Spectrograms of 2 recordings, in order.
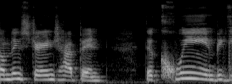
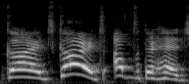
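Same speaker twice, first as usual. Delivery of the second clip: higher, louder furious order; tiny angry shout; 6 semitones higher, 5 dB louder than usual. A narrator's reading. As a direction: scream for the guards in a rage. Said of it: "she shouted".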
